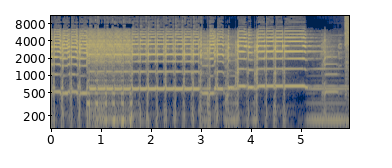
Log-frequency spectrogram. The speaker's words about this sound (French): On va mettre la guitare de l'album. Comme ça.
